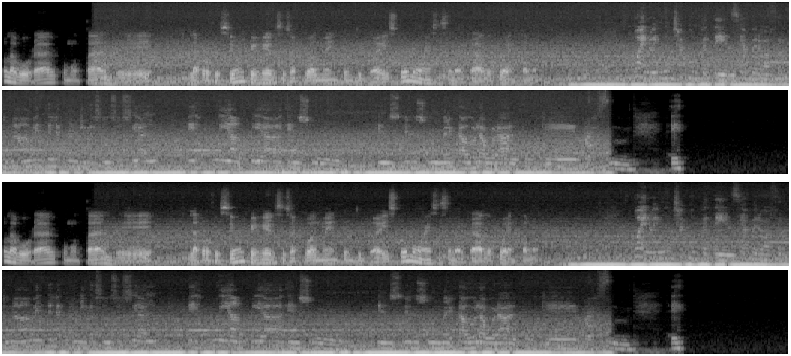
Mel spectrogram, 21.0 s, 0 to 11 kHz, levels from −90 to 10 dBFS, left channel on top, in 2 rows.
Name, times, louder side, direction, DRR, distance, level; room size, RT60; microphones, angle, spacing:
voice 1, 0.0-2.0 2.5-7.1, equal, ahead, 0.4 m, -26 dB
sound 1, 1.2-18.6, left 4 dB, 75° left, 0.5 m, -32 dB
sound 2, 7.5-18.6, right 3 dB, 80° right, 0.4 m, -22 dB
voice 2, 8.0-15.1 15.5-19.5, left 2 dB, 55° left, 1.3 m, -33 dB
4.2 x 3.9 x 3.0 m
head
